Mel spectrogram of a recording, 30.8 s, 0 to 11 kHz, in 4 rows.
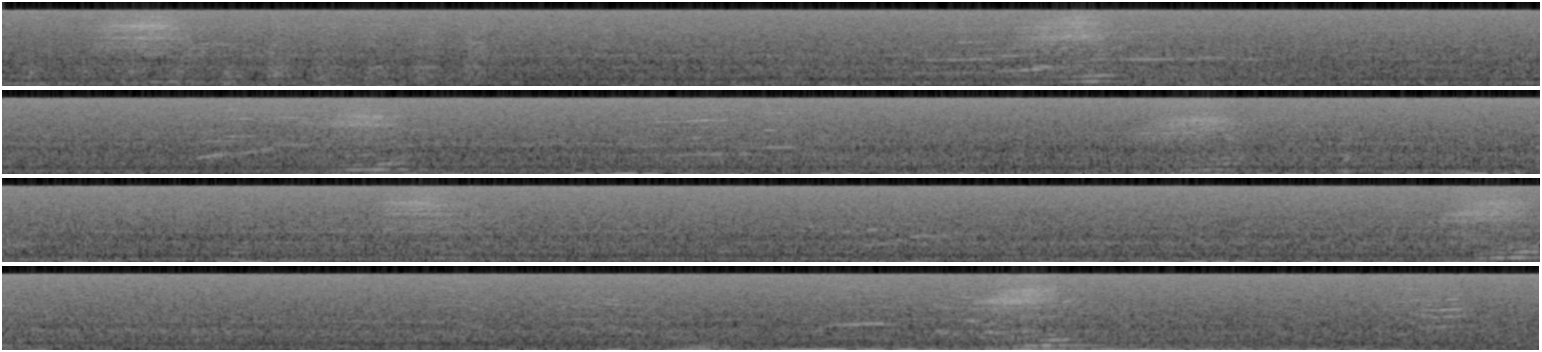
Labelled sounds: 0.5	0.8	humpback whale, 2.4 to 4.3 kHz
4.6	5.9	humpback whale, 0.99 to 2.9 kHz
8.7	9.6	humpback whale, 0.80 to 3.8 kHz
10.9	11.7	humpback whale, 0.99 to 3.2 kHz
13.5	13.8	humpback whale, 3.0 to 3.4 kHz
17.3	17.5	humpback whale, 2.4 to 4.2 kHz
19.9	20.2	humpback whale, 0.93 to 1.1 kHz
27.2	28.2	humpback whale, 0.93 to 2.8 kHz

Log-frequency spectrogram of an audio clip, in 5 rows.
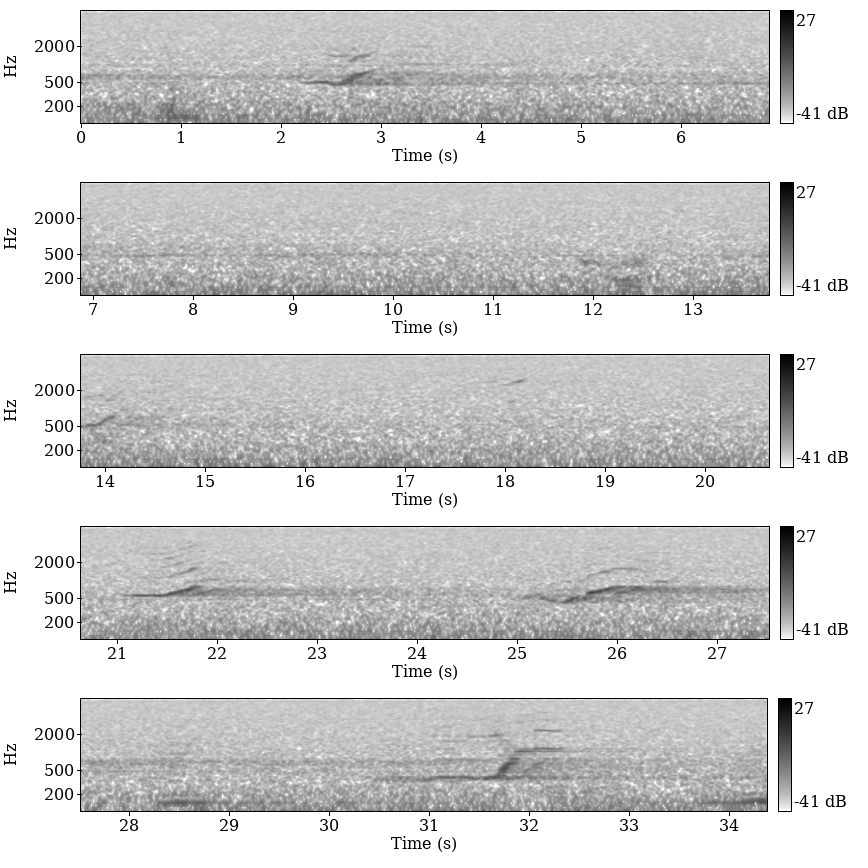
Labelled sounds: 2.7	3.0	humpback whale, 1.1 to 1.7 kHz
3.3	3.5	humpback whale, 1.98 to 2.05 kHz
17.9	18.2	humpback whale, 2.4 to 3.1 kHz
21.2	21.5	humpback whale, 2.7 to 2.8 kHz
25.7	26.6	humpback whale, 1.2 to 2.9 kHz
31.4	32.4	humpback whale, 0.80 to 2.5 kHz

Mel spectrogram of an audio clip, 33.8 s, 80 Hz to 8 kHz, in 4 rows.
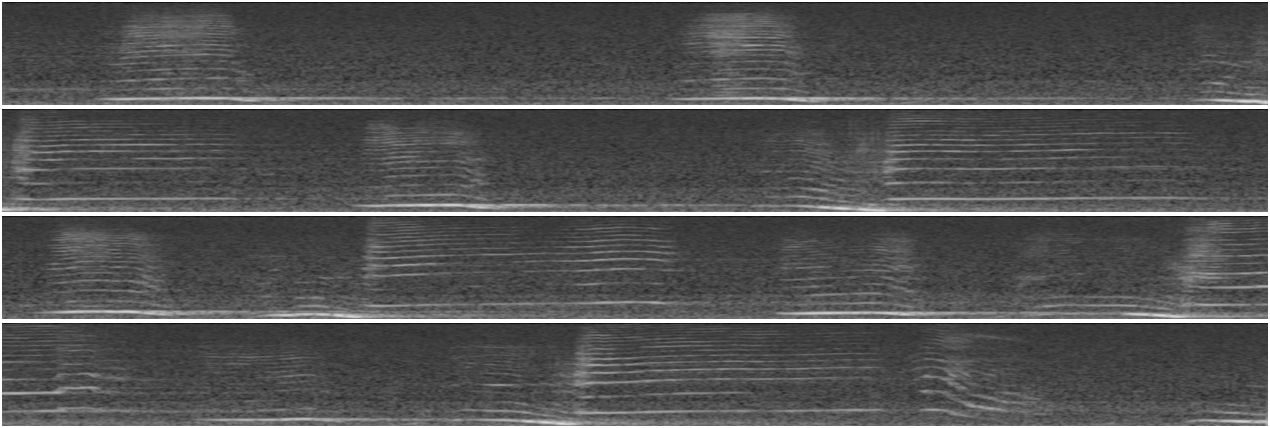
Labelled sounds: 0.7	1.6	humpback whale, 0.80 to 5.3 kHz
4.5	5.3	humpback whale, 0.80 to 5.7 kHz
8.0	9.8	humpback whale, 1.2 to 6.4 kHz
10.5	11.6	humpback whale, 1.1 to 4.7 kHz
13.7	13.9	humpback whale, 2.1 to 2.4 kHz
14.3	16.3	humpback whale, 0.86 to 6.6 kHz
17.1	18.0	humpback whale, 0.93 to 4.7 kHz
18.5	18.8	humpback whale, 2.4 to 2.6 kHz
19.3	21.4	humpback whale, 1.0 to 6.9 kHz
22.1	23.0	humpback whale, 0.80 to 3.0 kHz
23.7	23.9	humpback whale, 1.2 to 1.5 kHz
24.6	26.2	humpback whale, 0.93 to 7.8 kHz
26.6	27.4	humpback whale, 1.6 to 3.0 kHz
28.4	32.3	humpback whale, 0.80 to 7.7 kHz

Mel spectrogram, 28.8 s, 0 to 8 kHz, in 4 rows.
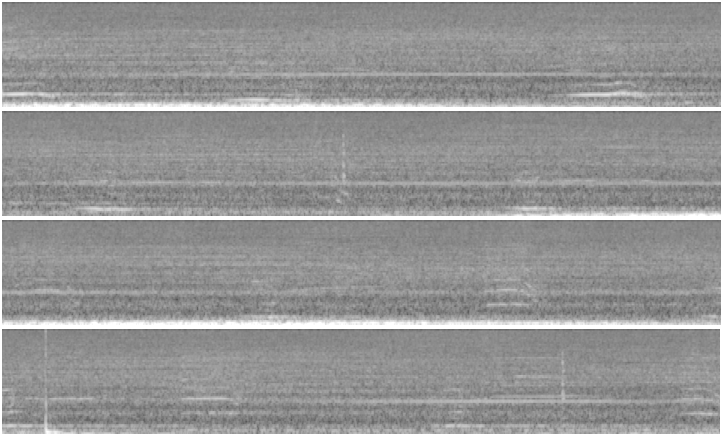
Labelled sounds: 6.0	6.3	humpback whale, 2.0 to 2.3 kHz
8.5	8.8	humpback whale, 0.86 to 0.93 kHz
12.7	13.5	humpback whale, 0.93 to 3.0 kHz
14.7	15.0	humpback whale, 0.86 to 1.1 kHz
17.6	17.9	humpback whale, 0.96 to 1.1 kHz
19.2	19.6	humpback whale, 0.86 to 1.0 kHz
22.0	22.5	humpback whale, 0.90 to 0.99 kHz
23.4	23.8	humpback whale, 0.90 to 1.5 kHz
26.5	27.1	humpback whale, 0.99 to 3.7 kHz
28.3	28.7	humpback whale, 0.86 to 1.4 kHz

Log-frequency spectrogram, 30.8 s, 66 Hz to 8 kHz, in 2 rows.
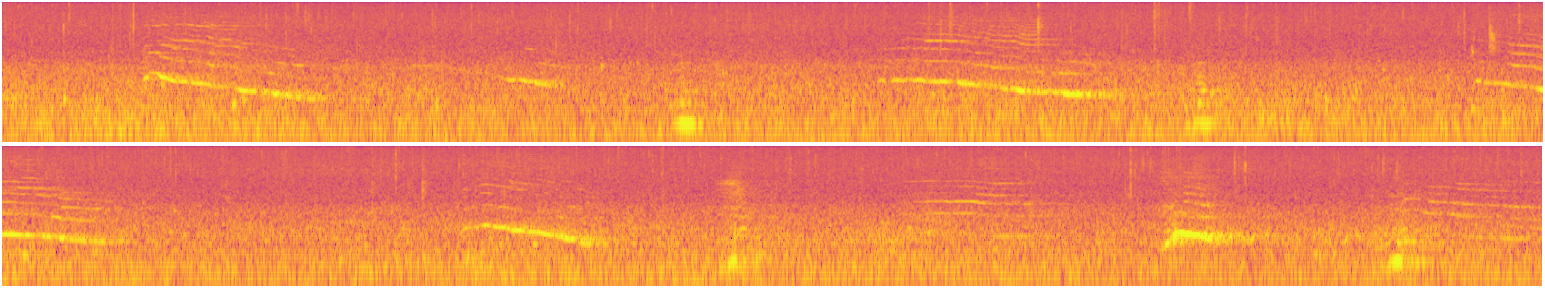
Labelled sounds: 1.4	2.5	humpback whale, 1.5 to 3.8 kHz
8.8	11.0	humpback whale, 0.78 to 2.9 kHz
14.9	16.4	humpback whale, 0.78 to 2.4 kHz
20.2	20.8	humpback whale, 1.8 to 2.5 kHz
22.5	22.8	humpback whale, 2.1 to 2.5 kHz
24.4	25.6	humpback whale, 1.1 to 2.5 kHz
29.6	30.7	humpback whale, 0.94 to 2.2 kHz

